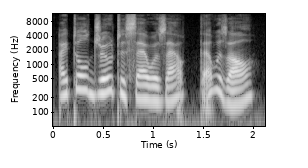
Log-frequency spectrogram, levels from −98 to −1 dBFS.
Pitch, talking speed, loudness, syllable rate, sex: 215 Hz, 310 wpm, -17 LUFS, 6.1 syllables/s, female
